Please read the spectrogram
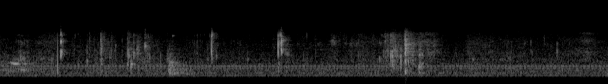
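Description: Scattered clicks and crackles over a faint steady hiss and hum: a headset microphone being rubbed and handled near the mouth to fake a bad phone connection.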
